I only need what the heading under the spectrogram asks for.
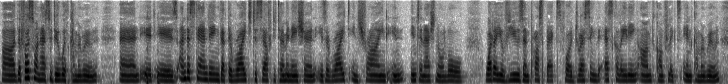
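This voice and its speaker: A woman moderating a public forum, brisk and polite, reading out questions. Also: on the low side, fairly even intonation, mellow. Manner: brisk, polite, with frequent uh fillers.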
